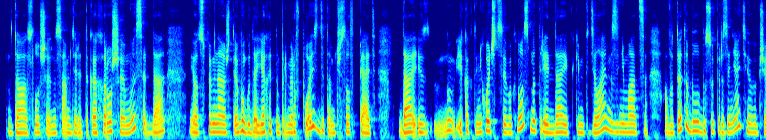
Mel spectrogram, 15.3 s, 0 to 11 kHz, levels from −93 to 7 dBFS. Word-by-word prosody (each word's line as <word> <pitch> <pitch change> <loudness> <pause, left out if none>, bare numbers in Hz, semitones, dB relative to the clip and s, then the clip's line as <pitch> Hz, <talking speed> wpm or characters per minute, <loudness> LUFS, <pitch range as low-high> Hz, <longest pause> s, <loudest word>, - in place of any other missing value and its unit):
Да, 180 -1 +1
слушай, 180 +1 -3
на 180 +1 -3
самом 180 0 -3
деле 175 0 -2
такая 185 -1 0
хорошая 195 -1 +1
мысль, 225 - 0
да. 115 - 0 0.5
Я - - +1
вот 185 -1 +1
вспоминаю, 200 0 +2
что 190 - -3
я - - +4
могу 200 -3 +4
доехать, 195 +6 +2
например, 185 +1 0
в 190 - -14
поезде, 245 -9 +2
там, 180 -3 -3
часов 190 +2 -4
5, 170 0 +1 0.4
да, 195 +1 +5
из 190 0 0
ну 240 0 -2
и - - -1
как-то 200 0 -4
не 195 - +1
хочется 225 -1 +2
и - - +2
в 185 - -4
окно 255 - +1
смотреть, 225 - 0
да, 195 +1 +2
и 180 - -2
какими-то 185 0 -6
делами 220 +8 +1
заниматься. 195 0 -2 0.3
А 180 - -4
вот 180 +3 -3
это 280 +8 +4
было 225 -1 +3
бы 210 +2 -3
супер 200 -2 -4
занятие. 220 - -2
Вообще, 185 -1 -4
195 Hz, 180 wpm, -22 LUFS, 180-215 Hz, 0.5 s, да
